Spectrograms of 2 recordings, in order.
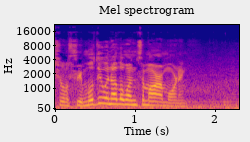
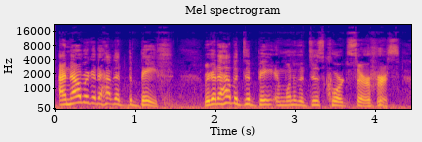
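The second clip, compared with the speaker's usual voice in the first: usual speaking voice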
